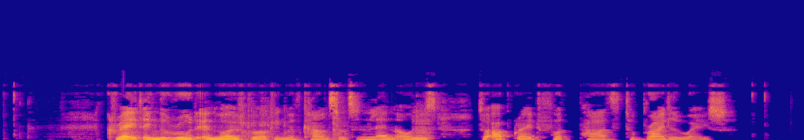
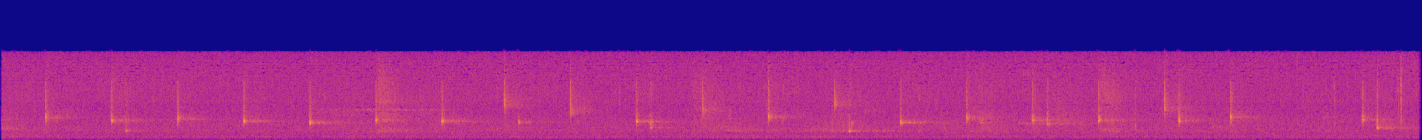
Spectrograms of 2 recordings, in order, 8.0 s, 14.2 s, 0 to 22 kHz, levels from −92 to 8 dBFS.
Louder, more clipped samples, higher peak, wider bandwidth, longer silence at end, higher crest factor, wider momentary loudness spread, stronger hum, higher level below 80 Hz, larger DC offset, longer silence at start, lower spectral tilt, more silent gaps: first, -20 LUFS vs -28 LUFS; neither; first, 0 dBFS vs -6 dBFS; second, 9.4 kHz vs 14.5 kHz; first, 0.75 s vs 0 s; second, 20 dB vs 26 dB; first, 13 LU vs 5 LU; neither; first, -64 dBFS vs -80 dBFS; neither; first, 0.85 s vs 0 s; first, -5 dB/octave vs 2 dB/octave; neither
